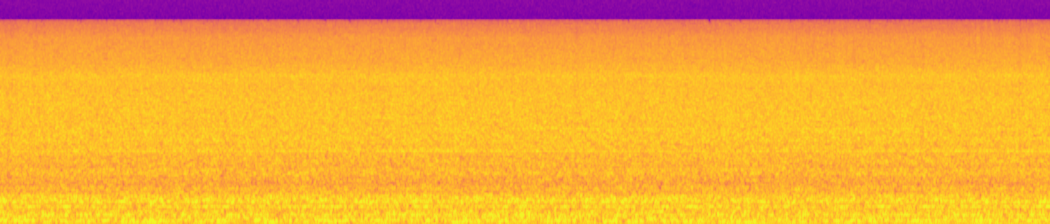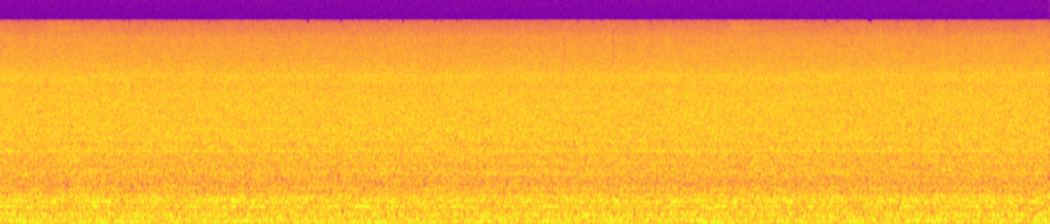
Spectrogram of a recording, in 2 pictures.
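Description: A high-speed electric train rumbles steadily along the tracks at speed.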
